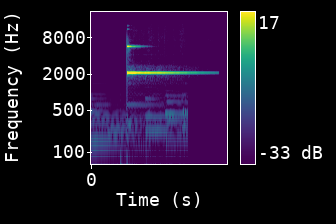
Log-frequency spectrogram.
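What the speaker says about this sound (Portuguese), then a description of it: "Eita, foi meu celular." A mobile phone chimes a single clear, bright notification ding that rings briefly and fades, heard alone against near silence.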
